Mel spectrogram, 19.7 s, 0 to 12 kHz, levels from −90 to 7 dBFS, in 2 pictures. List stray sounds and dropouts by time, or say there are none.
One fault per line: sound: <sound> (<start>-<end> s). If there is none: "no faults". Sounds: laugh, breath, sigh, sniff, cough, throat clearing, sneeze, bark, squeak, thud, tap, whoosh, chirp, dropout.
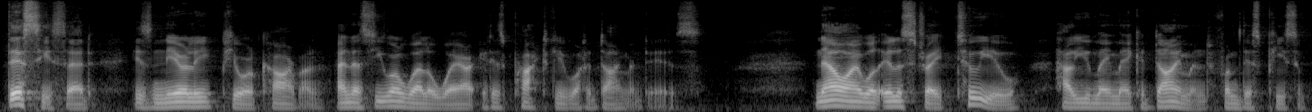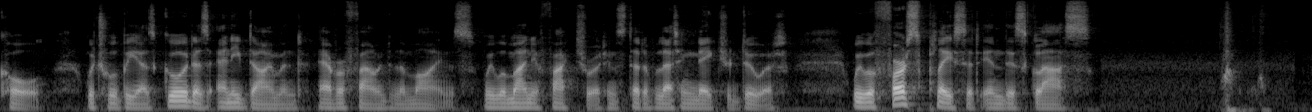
sound: whoosh (19.0-19.4 s)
